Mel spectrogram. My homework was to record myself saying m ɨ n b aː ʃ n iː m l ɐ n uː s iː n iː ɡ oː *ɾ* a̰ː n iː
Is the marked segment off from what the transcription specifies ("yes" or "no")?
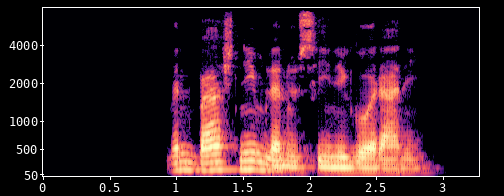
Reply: no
